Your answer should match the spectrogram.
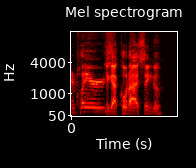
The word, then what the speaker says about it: Kodai Senga: Kodai, one word. One word. Senga, the other.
